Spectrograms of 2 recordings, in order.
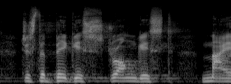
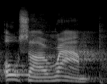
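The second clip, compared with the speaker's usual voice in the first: put-on funny little boy voice; comic put-on child with a bad chest; Timmy; 3 semitones higher than usual. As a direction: pipe up as a sickly small child. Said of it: "a funny little voice".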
